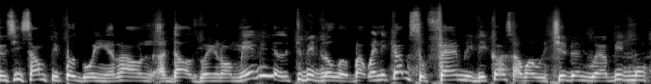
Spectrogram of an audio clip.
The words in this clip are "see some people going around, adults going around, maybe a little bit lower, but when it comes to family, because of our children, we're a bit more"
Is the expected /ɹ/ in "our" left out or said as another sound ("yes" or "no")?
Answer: yes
